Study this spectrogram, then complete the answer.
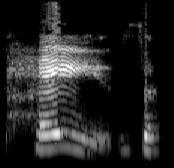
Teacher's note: Pays has the buzzy sound at the end.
